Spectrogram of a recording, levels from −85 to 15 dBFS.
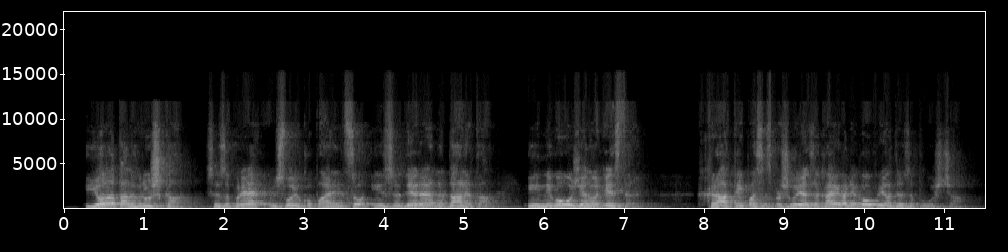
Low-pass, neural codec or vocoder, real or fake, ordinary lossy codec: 14.4 kHz; vocoder, 48 kHz, 128 mel bands, Vocos; fake; Opus, 16 kbps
